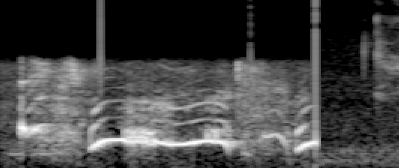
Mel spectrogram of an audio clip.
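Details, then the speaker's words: A child crying with long drawn-out wails and pauses between them during a breath-holding spell, an involuntary response to pain or upset. "കുട്ടികൾ ഇതുപോലെ ശ്വാസം പിടിച്ചു വെച്ച് കരയുന്ന നമ്മൾ പലപ്പോഴും കണ്ടിട്ടില്ലേ ഇതിനെയാണ് ബ്രത്ത് ഹോൾഡിങ് സ്പെൽ എന്ന് പറയുന്നത്"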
